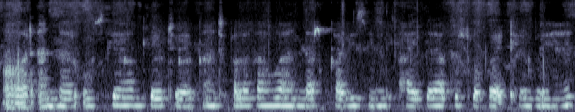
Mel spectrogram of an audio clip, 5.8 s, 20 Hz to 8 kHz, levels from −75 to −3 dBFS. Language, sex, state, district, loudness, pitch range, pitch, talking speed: Hindi, female, Chhattisgarh, Bastar, -20 LUFS, 195-205 Hz, 200 Hz, 165 wpm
